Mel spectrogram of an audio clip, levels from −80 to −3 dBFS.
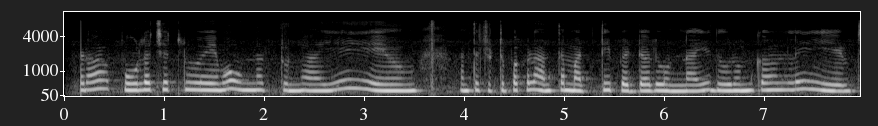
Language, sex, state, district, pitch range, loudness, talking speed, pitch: Telugu, female, Telangana, Nalgonda, 245-275 Hz, -24 LUFS, 115 wpm, 260 Hz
